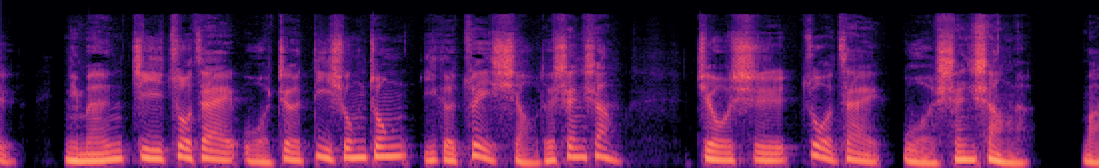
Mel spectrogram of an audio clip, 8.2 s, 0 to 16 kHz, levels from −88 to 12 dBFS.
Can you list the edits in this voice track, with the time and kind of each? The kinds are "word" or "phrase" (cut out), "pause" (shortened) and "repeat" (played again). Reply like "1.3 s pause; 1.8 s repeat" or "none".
none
